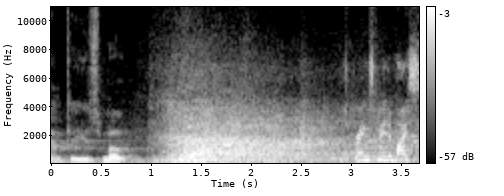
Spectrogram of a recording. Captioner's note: laughter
